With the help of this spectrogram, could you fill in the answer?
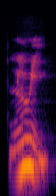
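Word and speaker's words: Louis: Louie here also jed is silent.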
